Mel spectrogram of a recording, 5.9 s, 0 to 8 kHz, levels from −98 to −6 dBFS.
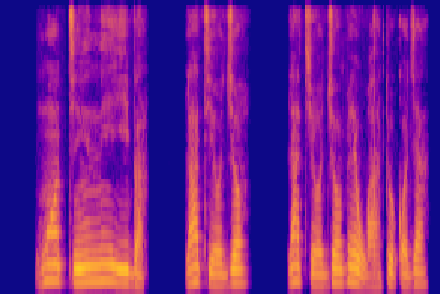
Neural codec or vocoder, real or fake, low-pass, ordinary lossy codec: none; real; 7.2 kHz; none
